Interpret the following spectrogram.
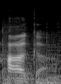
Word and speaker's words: Haggar: typically roll their R's, it would be pronounced in Japan Maiku Haga. With the chanpu at the end of the last name, it causes a long A sound, proving at the very least that the last name is pronounced Haga.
